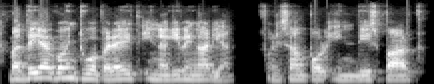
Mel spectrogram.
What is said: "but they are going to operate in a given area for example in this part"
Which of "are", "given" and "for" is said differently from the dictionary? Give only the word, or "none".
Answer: given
